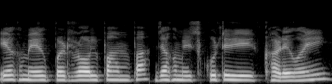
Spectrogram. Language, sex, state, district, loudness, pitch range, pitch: Hindi, male, Uttarakhand, Uttarkashi, -16 LUFS, 200-215 Hz, 205 Hz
